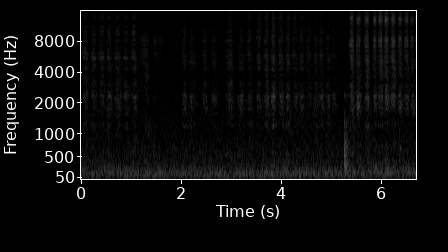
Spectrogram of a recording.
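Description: A purple colored pencil rubs across a flat paper coloring book page resting on a table, shading in the lettering with steady back-and-forth strokes. Each stroke gives a soft, dry, bright scratching rasp in a quick, uneven rhythm. Just past five seconds the strokes turn louder and brighter.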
